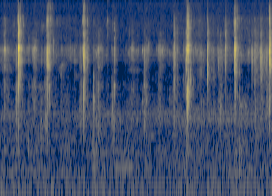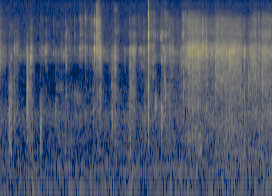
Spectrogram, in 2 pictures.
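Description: Close-miked eating sounds: a chicken gyro and fries being bitten and chewed, with sharp, irregular mouth clicks and crunches. A steadier hiss comes in near the end.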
